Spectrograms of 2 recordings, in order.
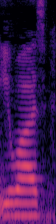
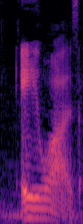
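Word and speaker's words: Ehwaz: Remember I told you I was like, "Oh, we're going to talk about Ewas." The fertility rune. Yeah. I'm so sorry. Um, pronunciation is aw, but it's spelled E I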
